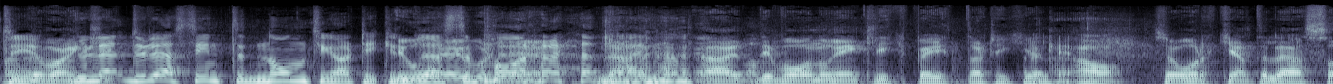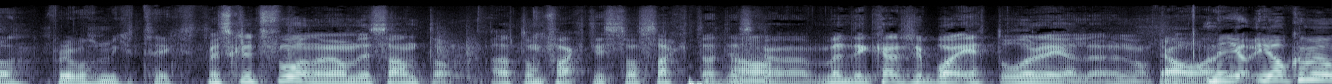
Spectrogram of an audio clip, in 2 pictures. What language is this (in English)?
Swedish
